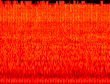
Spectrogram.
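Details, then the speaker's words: Small generator engine revived after checking spark, idling on its own to cycle old bad fuel through: steady, even hum with faint regular pulse, no misses or hunting; normal idle. "that bad fuel and stuff cycle through. Make sure it's going to sit and idle on its own. But uh cool. That one's running quick."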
